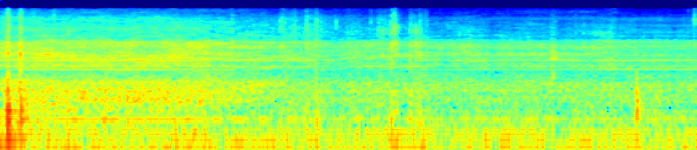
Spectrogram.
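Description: Handheld heat gun running, its fan blowing with a steady whir as it warms vinyl wrap film. A sharp click comes right at the start, and the blowing then fades away over about two seconds.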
